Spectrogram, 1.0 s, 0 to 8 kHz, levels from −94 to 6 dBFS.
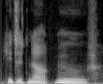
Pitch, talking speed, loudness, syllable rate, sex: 170 Hz, 230 wpm, -13 LUFS, 4.4 syllables/s, female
